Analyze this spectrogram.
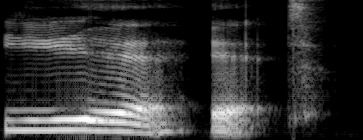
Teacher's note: The I in the word it is pronounced as I, with a lower tongue position than E. E. Pull the middle of your tongue down from that E position, eat, to get this sound.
